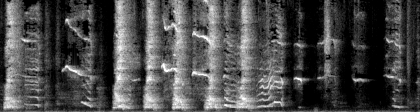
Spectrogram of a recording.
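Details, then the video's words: A timid dog, very sensitive to leash pressure, screams and protests while being walked and desensitized: a run of loud, harsh yelping screams with sliding pitch, roughly every half second, fading into thinner whimpering cries near the end. "Timid dog, afraid of leash, screams and protests."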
